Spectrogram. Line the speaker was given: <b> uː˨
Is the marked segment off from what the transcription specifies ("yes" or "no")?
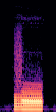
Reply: yes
